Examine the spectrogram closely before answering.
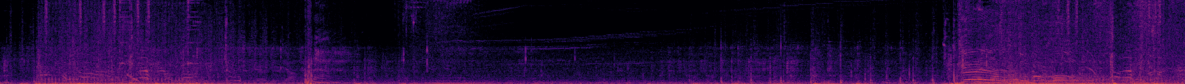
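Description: A rapid-fire gun shoots in bursts.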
